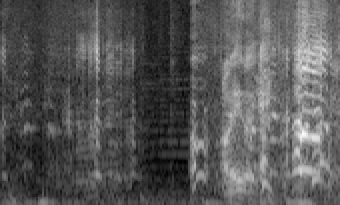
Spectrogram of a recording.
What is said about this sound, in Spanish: Es un grito así más gutural. Entonces, viene borrasca, es la gaviota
